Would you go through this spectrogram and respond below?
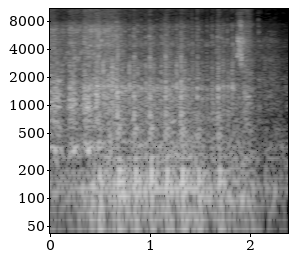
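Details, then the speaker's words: Chevrolet S10 that arrived on a tow truck with a strange engine noise: engine catches and idles with a dull rapid knocking; source inside the engine not yet pinned down, suspected engine fault, leak also seen. "olha o barulhento chegou no motor do f10 já chegou no guincho cliente ligou colocar meu carro há um barulho estranho motor"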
